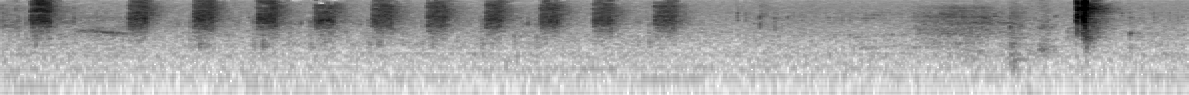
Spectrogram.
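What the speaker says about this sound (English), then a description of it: "I like to spray my Collection Primed and Ready matte fixing spray" A rapid series of about a dozen short, evenly spaced bursts of matte setting spray onto a face, fairly close, followed by a pause and one sharper hiss.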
